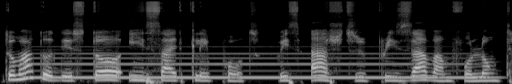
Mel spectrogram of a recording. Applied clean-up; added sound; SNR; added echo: none; Wind instrument, woodwind instrument; 6 dB; none.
